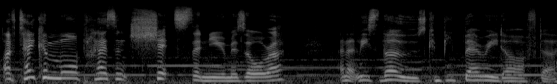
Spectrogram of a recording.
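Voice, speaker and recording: An actress playing a blunt, plain-spoken warrior woman with a soft heart in a video game. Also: lowish voice, animated, normal speed, music in the background, natural voice. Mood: defiant.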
